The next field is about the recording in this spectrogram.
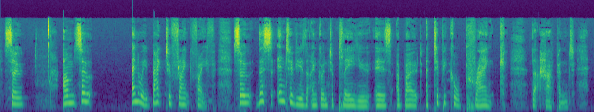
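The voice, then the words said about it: Mixed Scottish and New Zealand accent. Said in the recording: “my accent is not a New Zealand accent, but neither is it a Scottish one anymore. It's somewhere in between, so a bit of both, via London of course too.”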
